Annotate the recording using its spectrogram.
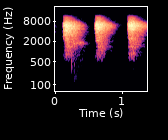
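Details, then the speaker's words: A very fat cat sneezing: three quick, sharp, hissing bursts in a row, each under half a second, in a quiet room. "if you hear that that is a very fat cat sneezing so it goes remote work"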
